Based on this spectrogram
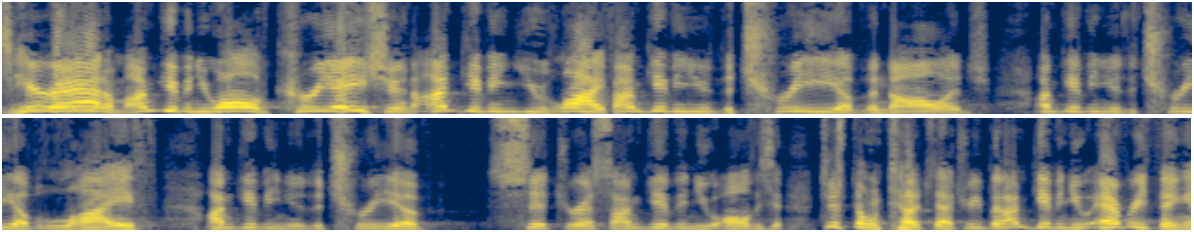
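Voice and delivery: God proudly handing over creation; booming benevolent proclamation; grand God voice. Acted. God giving creation to Adam.

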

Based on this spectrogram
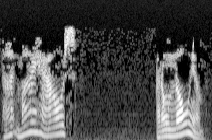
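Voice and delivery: very soft, acted aside; reluctant refusal. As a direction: back away quietly, under your voice. Voicing a reluctant helper.

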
